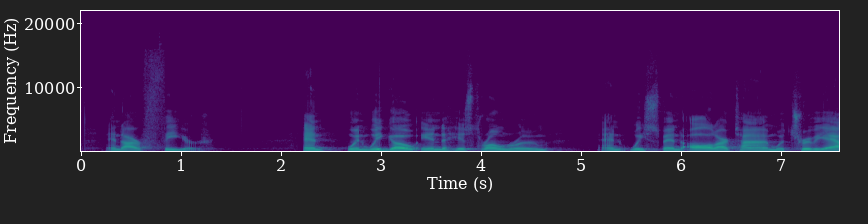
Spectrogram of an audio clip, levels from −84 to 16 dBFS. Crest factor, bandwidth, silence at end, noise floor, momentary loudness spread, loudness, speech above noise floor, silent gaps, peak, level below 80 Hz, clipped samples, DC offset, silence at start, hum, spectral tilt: 22 dB; 16.5 kHz; 0 s; -78 dBFS; 12 LU; -37 LUFS; 42 dB; none; -16 dBFS; -78 dBFS; under 0.1%; under 0.1%; 0.25 s; none; -6.5 dB/octave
